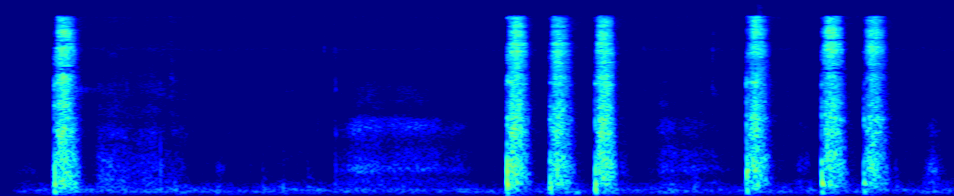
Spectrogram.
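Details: Daughter's spontaneous, not induced, sneezing fit: seven short, sharp sneezes, mostly in quick clusters of two or three, with soft breaths between; sneezing.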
